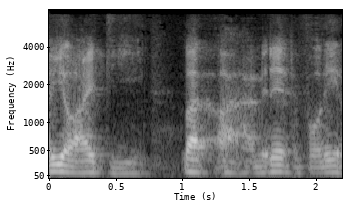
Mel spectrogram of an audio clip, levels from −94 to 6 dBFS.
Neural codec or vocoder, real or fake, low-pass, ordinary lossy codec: codec, 16 kHz, 1.1 kbps, Voila-Tokenizer; fake; none; none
